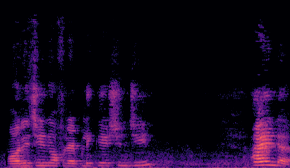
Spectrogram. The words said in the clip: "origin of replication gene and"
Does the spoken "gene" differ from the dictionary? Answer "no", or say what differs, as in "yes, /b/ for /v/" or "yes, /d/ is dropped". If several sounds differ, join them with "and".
yes, /n/ is dropped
